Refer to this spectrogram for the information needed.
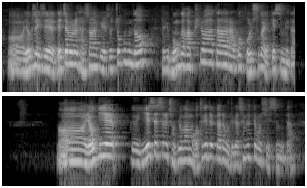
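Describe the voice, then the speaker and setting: Lively intonation at a fairly quick pace. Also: man, high pitch for a man. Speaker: company CEO giving lecture. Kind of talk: lecture. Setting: online lecture. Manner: speeding up, hurried.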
